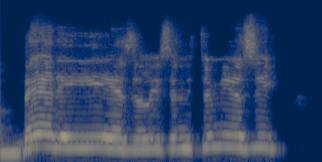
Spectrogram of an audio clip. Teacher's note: se elimina el sonido normal de una T y se reemplaza por algo que a veces suena, para algunos suena como una R y una R suave y para otros suena como una D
